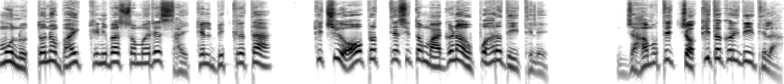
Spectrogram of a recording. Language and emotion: Odia, surprised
